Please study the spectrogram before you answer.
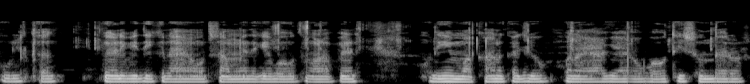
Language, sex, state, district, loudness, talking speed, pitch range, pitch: Hindi, male, Chhattisgarh, Korba, -20 LUFS, 185 wpm, 125-135 Hz, 130 Hz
